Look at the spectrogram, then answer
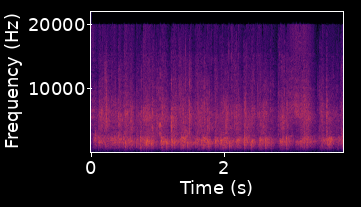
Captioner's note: audience applauds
